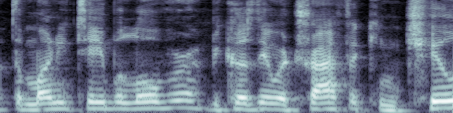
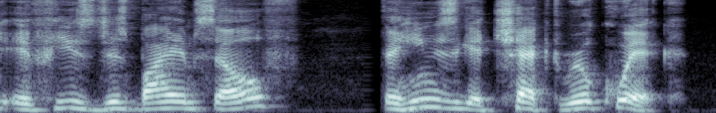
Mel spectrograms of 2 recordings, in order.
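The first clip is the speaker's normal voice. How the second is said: usual speaking voice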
